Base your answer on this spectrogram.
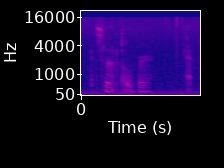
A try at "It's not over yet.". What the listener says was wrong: Not over is not one word.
